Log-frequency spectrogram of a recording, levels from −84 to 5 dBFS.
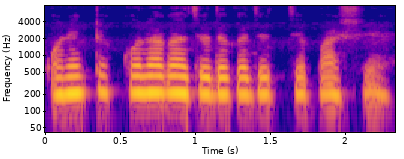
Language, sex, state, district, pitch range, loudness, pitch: Bengali, female, Assam, Hailakandi, 200-215 Hz, -14 LUFS, 205 Hz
